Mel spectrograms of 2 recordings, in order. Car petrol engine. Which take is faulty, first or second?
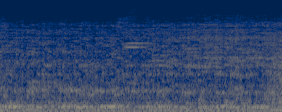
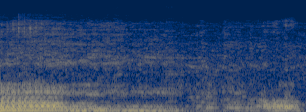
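first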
